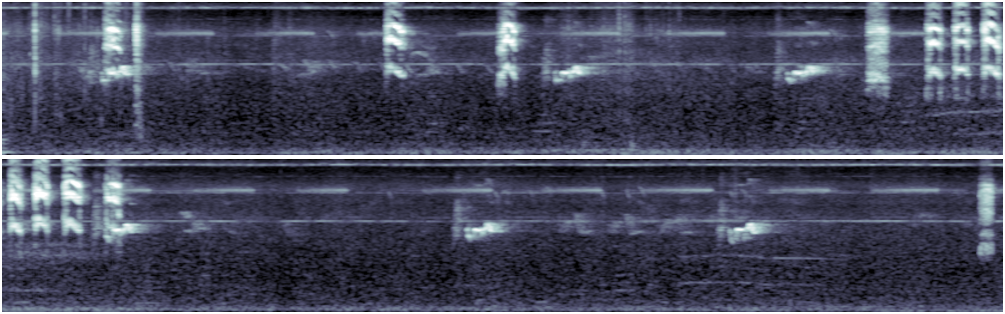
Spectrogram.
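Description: Small bird chirping: short, high, down-sweeping chirps that come singly every few seconds, with a quick run of about eight in a row near the middle.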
